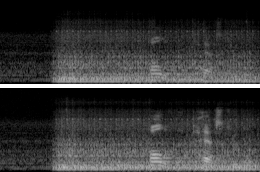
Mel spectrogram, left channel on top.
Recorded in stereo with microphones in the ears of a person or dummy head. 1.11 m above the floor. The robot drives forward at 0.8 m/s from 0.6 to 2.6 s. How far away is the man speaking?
About 0.8 m.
